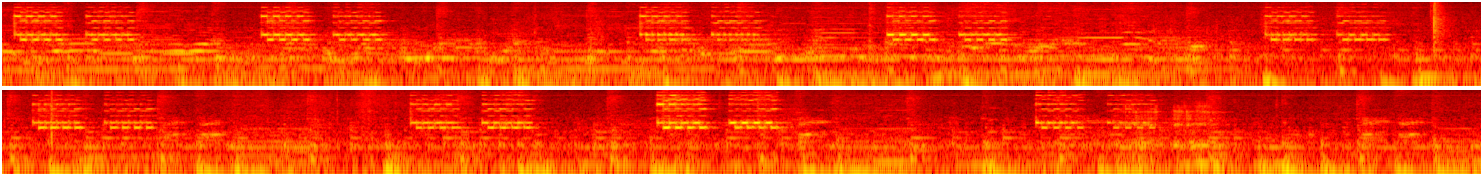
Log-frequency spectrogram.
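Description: A mobile phone ringing: an electronic ringtone of short double beeps, repeating about every two seconds, nine times.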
